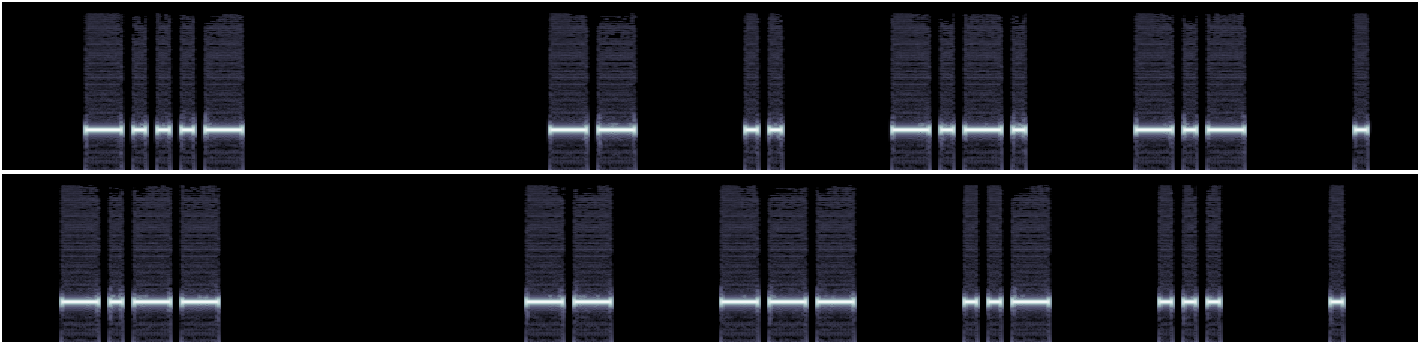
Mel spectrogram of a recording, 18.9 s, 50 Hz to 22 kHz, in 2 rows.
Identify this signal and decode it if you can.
Morse code, heard as a keyed tone, about 15 wpm, spaced as for 8 wpm, 1000 Hz. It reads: <BT> MICKEY MOUSE
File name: qotdfiles / 8wpm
